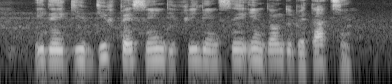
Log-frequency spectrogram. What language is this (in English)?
Nigerian Pidgin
